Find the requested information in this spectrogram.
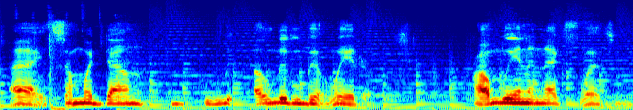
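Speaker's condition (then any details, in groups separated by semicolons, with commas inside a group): Cerebral palsy; stiff muscles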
